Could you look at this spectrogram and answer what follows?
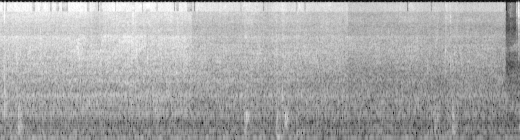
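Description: Potato pieces added to chicken frying in a pan for an Andhra-style potato chicken curry, giving a soft, steady sizzle with a few faint clinks and drops, quiet and continuous with no talk.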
